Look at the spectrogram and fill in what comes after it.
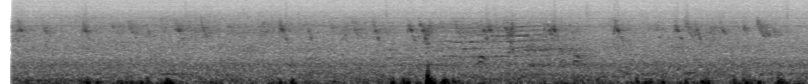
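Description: Small birds chirping, short high calls scattered through, with a brief whistled phrase about five seconds in. Underneath are irregular low bumps and rumbles, the loudest a single thump about four seconds in.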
